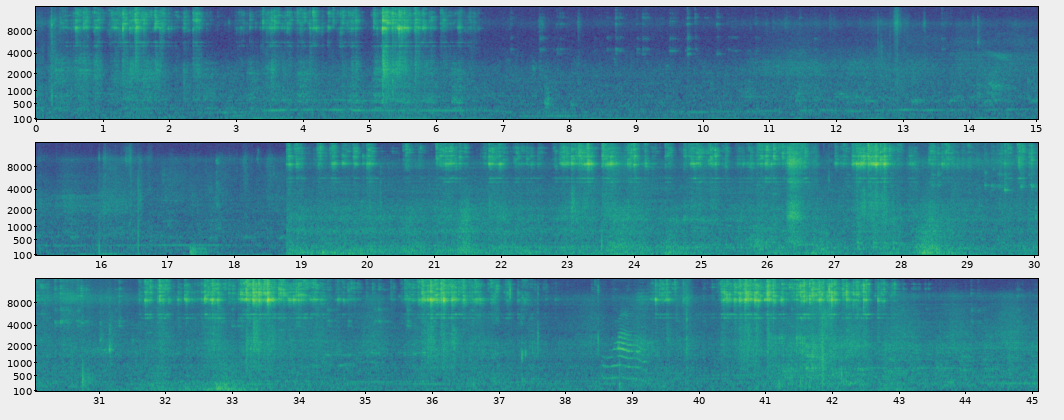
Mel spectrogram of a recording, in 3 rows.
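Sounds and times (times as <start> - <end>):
jingle bell toy ball jingling: 0.3 - 6.7, 18.8 - 37.9, 38.7 - 43.5.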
